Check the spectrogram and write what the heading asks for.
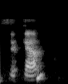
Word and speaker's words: Sekhem: Yeah, we call it Sekhem. In the Isis lineage, it's spelled, oh my goodness, S-E-K-H-E-M, and that okay.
